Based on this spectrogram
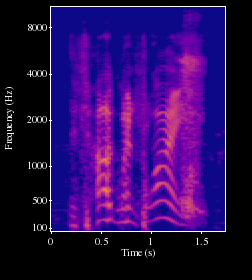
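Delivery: put-on thick Scottish accent. Retelling a comedian's joke about his dog: thick Scottish accent. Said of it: "talking in this thick, thick, thick Scottish accent".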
